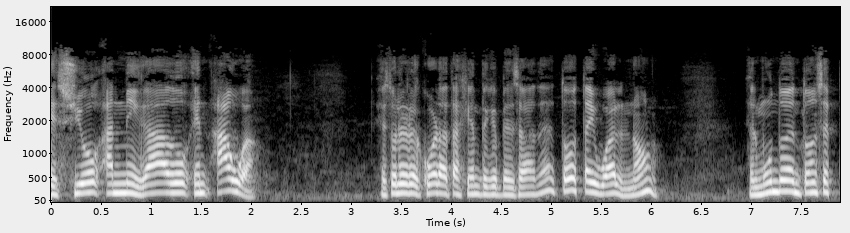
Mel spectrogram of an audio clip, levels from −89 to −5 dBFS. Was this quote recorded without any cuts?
yes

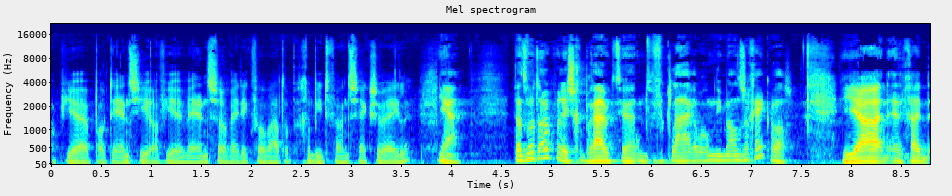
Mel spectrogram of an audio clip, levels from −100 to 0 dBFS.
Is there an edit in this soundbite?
yes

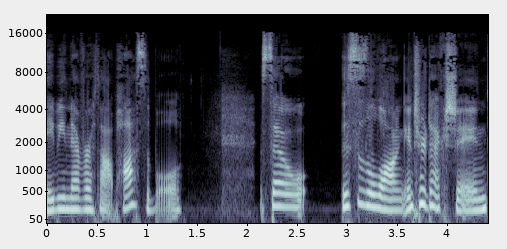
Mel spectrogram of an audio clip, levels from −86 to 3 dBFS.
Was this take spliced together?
no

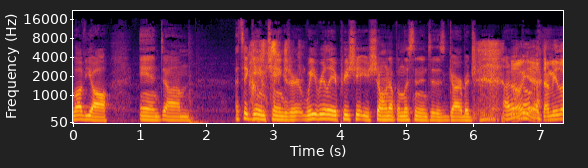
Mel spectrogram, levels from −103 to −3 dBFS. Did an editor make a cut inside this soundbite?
no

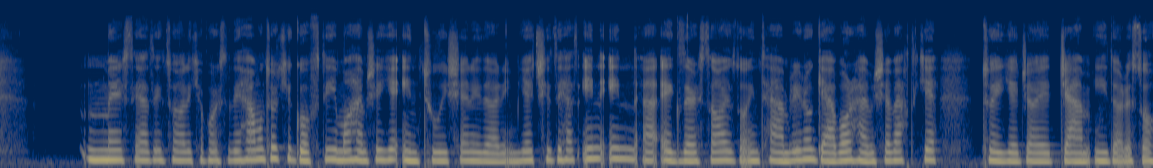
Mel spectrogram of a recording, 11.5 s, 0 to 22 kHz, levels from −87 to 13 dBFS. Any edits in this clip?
no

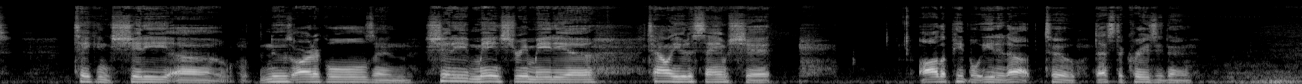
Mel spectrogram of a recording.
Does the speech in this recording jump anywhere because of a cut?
yes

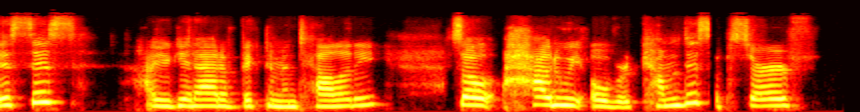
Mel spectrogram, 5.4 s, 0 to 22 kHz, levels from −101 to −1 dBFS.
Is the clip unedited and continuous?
no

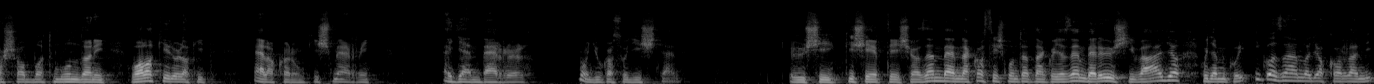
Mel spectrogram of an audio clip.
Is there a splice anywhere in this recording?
no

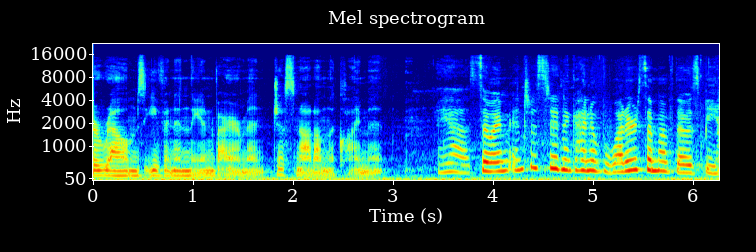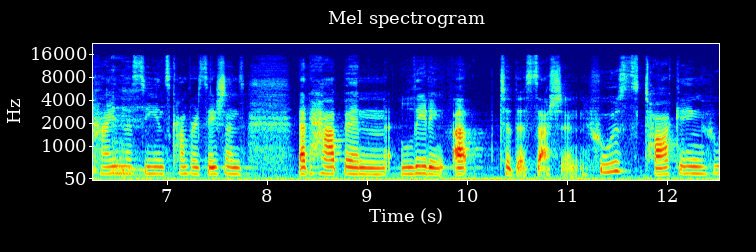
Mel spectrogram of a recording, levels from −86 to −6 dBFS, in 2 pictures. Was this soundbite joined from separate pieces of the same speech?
no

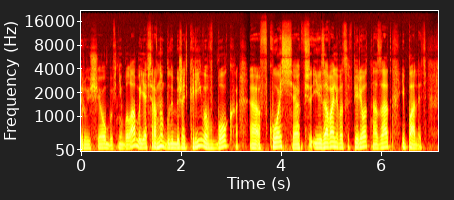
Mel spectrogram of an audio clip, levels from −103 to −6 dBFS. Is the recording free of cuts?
no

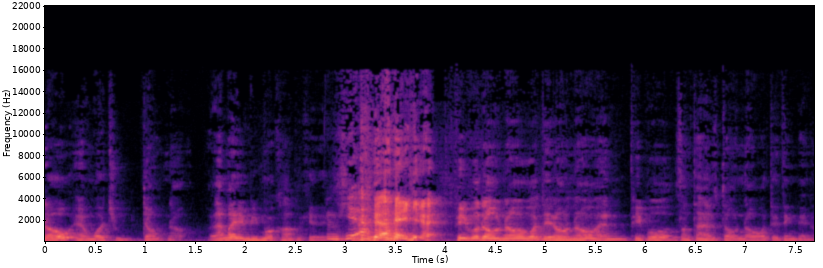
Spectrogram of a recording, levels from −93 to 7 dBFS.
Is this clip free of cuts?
yes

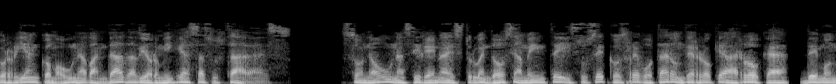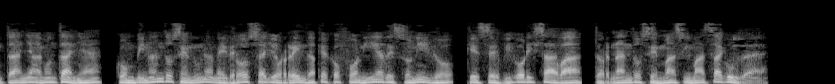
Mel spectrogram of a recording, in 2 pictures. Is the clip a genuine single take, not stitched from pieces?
yes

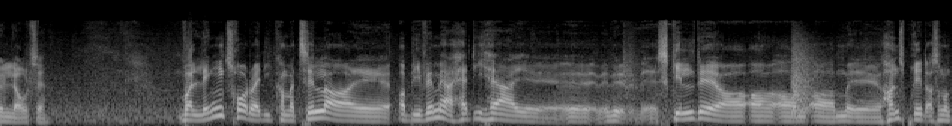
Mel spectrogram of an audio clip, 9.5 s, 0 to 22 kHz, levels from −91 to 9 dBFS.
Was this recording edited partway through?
no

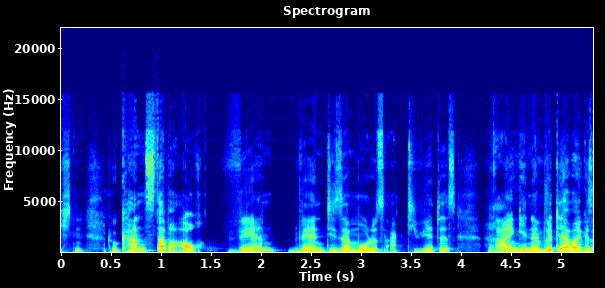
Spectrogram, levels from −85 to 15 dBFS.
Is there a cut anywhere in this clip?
no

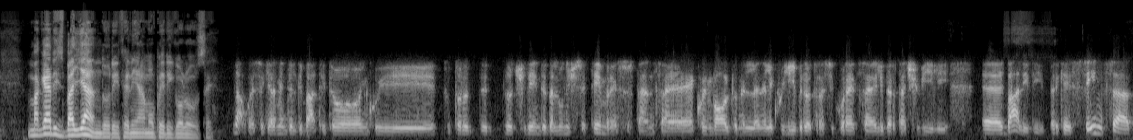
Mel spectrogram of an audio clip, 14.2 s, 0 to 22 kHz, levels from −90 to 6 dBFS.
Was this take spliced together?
yes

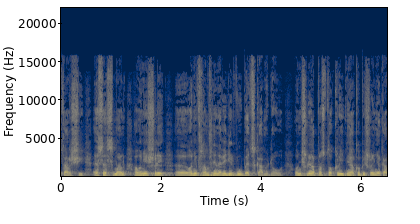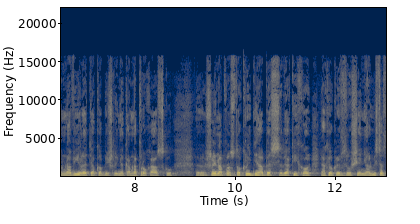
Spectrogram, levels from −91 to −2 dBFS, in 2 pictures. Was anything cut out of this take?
no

